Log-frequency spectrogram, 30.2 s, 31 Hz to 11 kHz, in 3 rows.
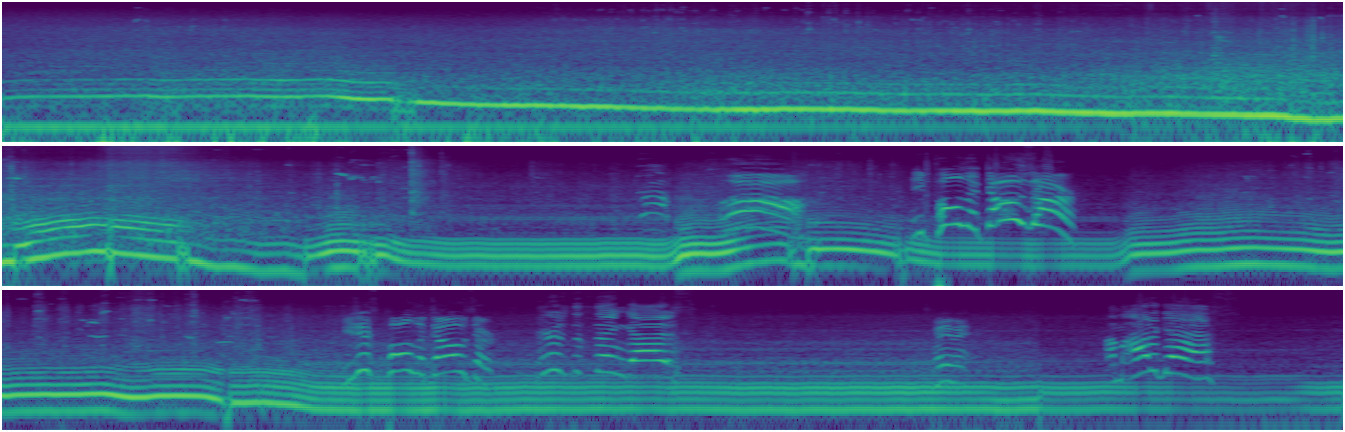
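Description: Can-Am Maverick X3 turbo side-by-side engine on a gravel road. Its note drops a few seconds in and keeps sinking as the machine slows, then rises and falls in several revs as it turns around. After that it settles to a steadier low running note with short blips of throttle.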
